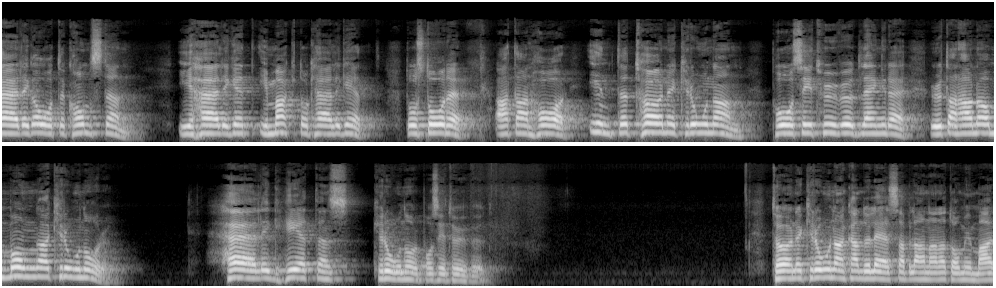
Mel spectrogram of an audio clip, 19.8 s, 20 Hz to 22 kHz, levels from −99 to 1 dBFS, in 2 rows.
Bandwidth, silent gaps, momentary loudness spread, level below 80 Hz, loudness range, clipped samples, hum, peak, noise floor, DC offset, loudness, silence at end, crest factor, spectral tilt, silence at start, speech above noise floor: 13.5 kHz; none; 10 LU; -70 dBFS; 8 LU; under 0.1%; none; 0 dBFS; -75 dBFS; under 0.1%; -17 LUFS; 0 s; 18 dB; -5.5 dB/octave; 0 s; 59 dB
